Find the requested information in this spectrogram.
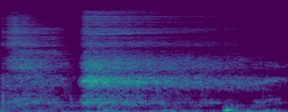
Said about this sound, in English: Just breathing into my heart space here.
